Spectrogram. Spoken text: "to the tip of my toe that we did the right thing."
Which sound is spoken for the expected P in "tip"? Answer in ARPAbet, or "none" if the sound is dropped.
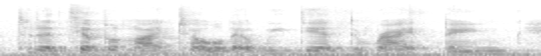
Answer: P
